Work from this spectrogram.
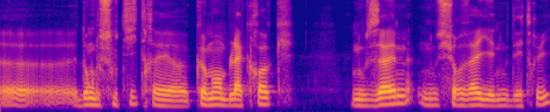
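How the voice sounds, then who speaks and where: A man speaks at a very slow pace and a medium pitch, with fairly even intonation. The background is quiet. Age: 60s. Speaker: writer and investigative journalist; investigative journalist. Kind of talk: interview. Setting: studio, live stream. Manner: hesitant, many fillers. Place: studio.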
